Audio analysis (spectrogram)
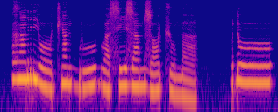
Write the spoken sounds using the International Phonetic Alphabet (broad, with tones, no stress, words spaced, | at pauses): ɣã˦rjoː˨t͡ʃã˦ ɡ͡buː˨˦ɡʷa˨si˦ za˦mzɔ˨˦t͡ʃu˨ma˨ | ɗoː˦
